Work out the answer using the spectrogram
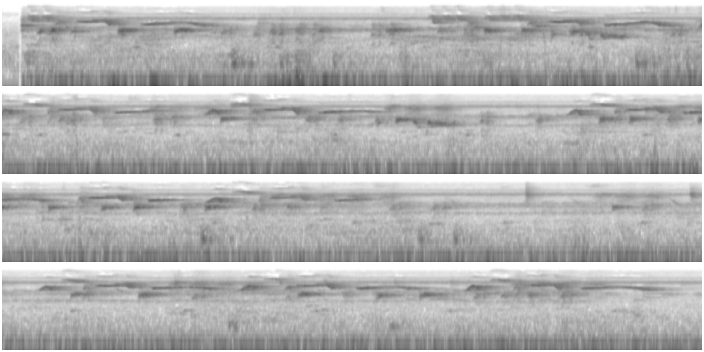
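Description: Wild birds singing: quick chirping and whistled phrases repeated again and again, with a steady low hum underneath.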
